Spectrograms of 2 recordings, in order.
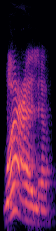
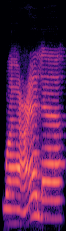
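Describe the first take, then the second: First: The stress is on the first syllable. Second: The stress is on the second syllable. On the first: The speaker calls it wrong. "जो गलत है ... कहाँ हम लोगों ने जोर डाला? हर्फल वाव पर" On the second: The speaker calls it right. "सही तरीके से ऐसे पढ़ेंगे"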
